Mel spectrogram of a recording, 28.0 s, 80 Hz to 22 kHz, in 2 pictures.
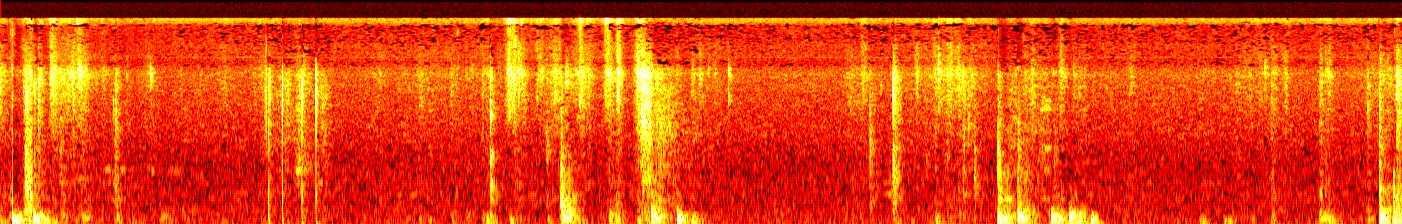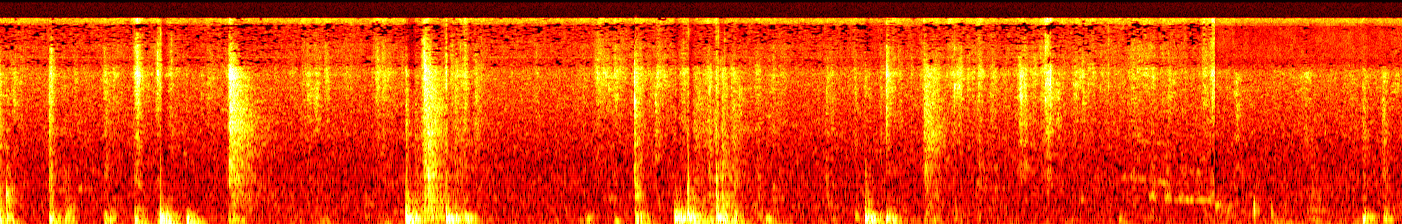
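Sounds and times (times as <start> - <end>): fox paws scrabbling on straw: 19.8 - 27.2.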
